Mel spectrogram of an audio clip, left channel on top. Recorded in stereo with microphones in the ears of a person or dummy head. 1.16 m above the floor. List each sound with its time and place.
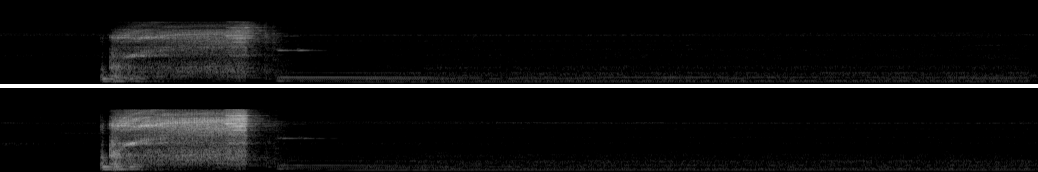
1.0 s sawing: 45° right (ahead or behind), 0.5 m
2.6 s a microwave: 70° left (ahead or behind), 3 m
